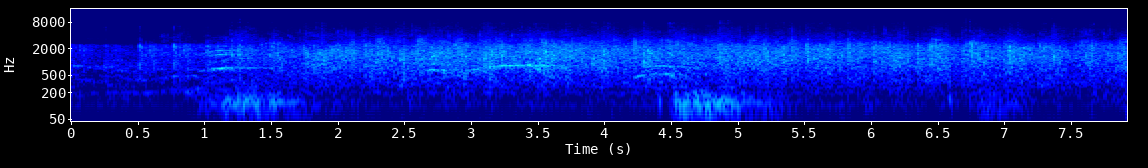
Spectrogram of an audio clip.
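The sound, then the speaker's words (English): An audience claps their hands in a dense, steady roar of applause lasting the whole stretch, with faint voices rising briefly beneath the clapping. “You're going to stop clapping your hands because you hear the truth you're going to hear.”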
